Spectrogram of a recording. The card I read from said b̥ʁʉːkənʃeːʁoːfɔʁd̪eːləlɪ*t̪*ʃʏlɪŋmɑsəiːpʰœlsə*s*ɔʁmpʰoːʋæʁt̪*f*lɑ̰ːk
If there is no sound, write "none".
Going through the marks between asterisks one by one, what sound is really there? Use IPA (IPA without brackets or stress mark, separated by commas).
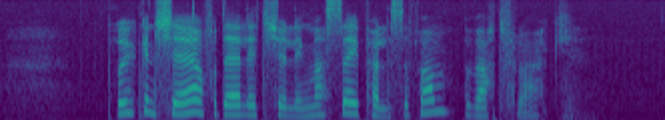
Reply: t̪, f, f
